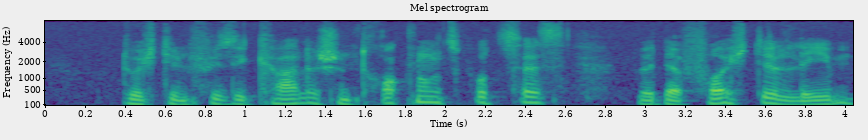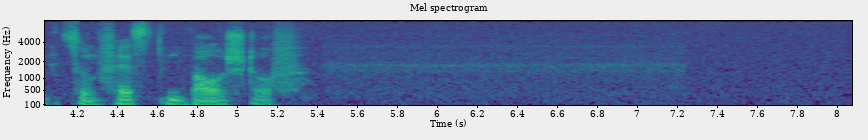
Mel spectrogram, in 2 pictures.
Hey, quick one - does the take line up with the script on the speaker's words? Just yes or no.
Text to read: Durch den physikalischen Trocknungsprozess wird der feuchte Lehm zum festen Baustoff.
yes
